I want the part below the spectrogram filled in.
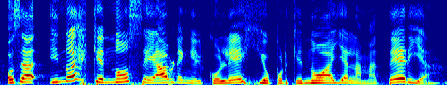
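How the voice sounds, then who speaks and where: A woman's voice: on the high side, expressive, normal speed. A woman with a Bolivian Spanish accent in an informal on-air discussion, feeling out her ideas with repeated words and hesitations. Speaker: radio discussion panelist.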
